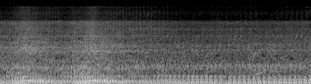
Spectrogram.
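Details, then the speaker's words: UM Commando Classic single-cylinder after replacing the timing chain adjuster: steady, even thump with a smooth rev and no tapping or rattle; the earlier noise is gone and it runs silent as before. "Bike हो चुकी है देखो यह रही पहले की तरह बिल्कुल साइलेंट जो भी आवाज थी सब बिल्कुल बंद हो चुकी है"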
